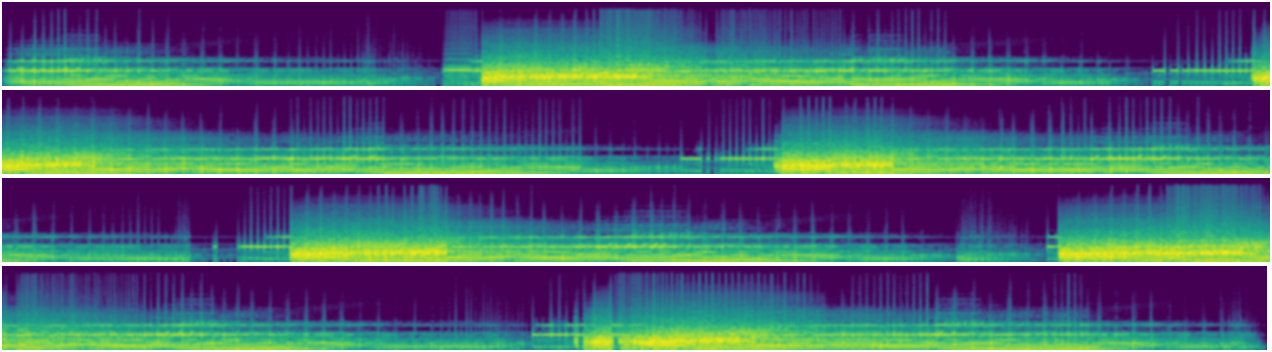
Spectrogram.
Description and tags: Ambience - Musical Glitch - Cosmic Drift
An atmospheric ambience sound, made with modular equipment.
ambiance, ambience, ambient, atmo, atmos, atmosphere, atmospheric, background, cinema, cinematic, cosmic, drone, effect, effects, eurorack, film, glitch, modular, music, musical, pad, sci-fi, scifi, sfx, soundscape, soundtrack, specialeffects, synth, synthesizer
